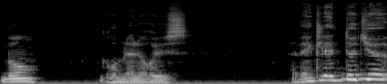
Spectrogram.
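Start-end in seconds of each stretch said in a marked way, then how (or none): 2.9-3.9 very high, resounding, ringing shout. Narrator reads the Russian before he leaps onto the porch, a resounding shout. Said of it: "cria-t-il d'une voix retentissante".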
